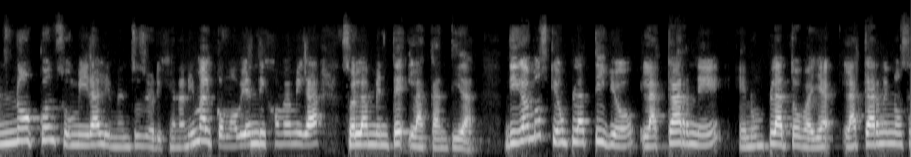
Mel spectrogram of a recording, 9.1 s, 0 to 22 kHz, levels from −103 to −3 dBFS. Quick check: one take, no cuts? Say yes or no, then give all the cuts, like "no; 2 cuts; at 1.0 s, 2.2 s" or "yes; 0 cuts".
no; 1 cut; at 6.4 s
